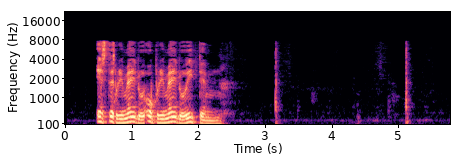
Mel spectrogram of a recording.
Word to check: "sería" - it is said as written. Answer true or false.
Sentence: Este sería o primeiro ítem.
false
